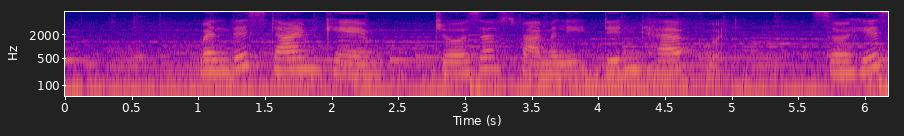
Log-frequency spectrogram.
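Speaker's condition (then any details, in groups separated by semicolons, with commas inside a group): No condition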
